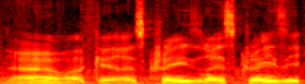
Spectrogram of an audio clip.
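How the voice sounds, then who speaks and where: A man's voice: on the high side, level tone, moderate pace, gravelly, darkish tone, faint music behind. A man in his twenties chatting casually to a vlog camera in heavy street slang, joking and repeating catchphrases. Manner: repeats "you know what I'm saying", joking, hyped. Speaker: vlogger, host. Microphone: camera held at arm's length.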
